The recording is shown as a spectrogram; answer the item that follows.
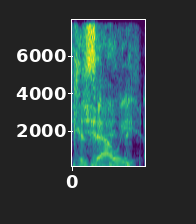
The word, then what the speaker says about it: cazaui: I'll spell the last name because I might pronounce it wrong. C-A-Z-A-U-I. – I'm just going to... Yeah, kazawi works.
